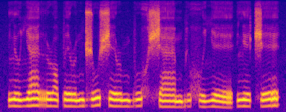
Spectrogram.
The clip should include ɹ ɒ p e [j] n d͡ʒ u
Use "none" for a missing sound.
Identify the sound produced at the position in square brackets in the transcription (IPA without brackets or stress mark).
ɹ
